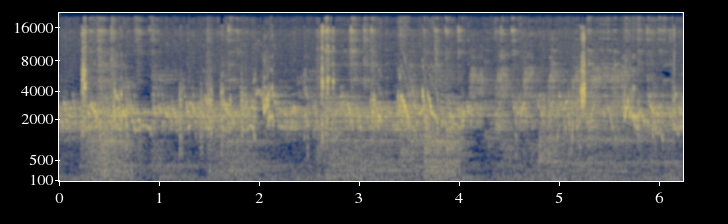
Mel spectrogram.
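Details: Cheerful budgie warble: rapid, varied chirps, clicks and sharp squeaks in a busy unbroken chatter.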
